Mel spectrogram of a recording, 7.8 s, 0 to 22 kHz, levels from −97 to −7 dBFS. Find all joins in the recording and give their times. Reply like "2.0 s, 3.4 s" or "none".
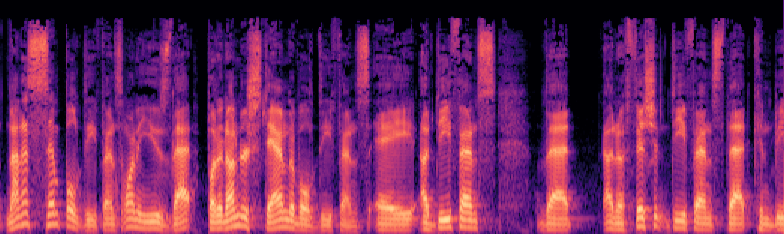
1.2 s, 1.9 s, 4.2 s, 5.4 s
